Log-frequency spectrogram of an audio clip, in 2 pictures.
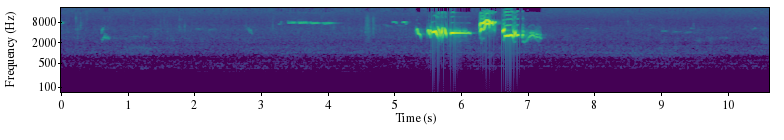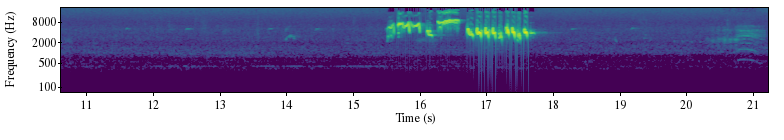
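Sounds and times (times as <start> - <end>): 
European robin singing: 5.1 - 7.3, 15.5 - 17.8.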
